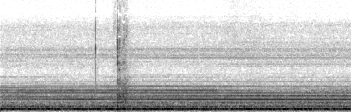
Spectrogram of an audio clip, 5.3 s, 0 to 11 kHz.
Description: On top of that, it burns away 12-16W constantly, that's why the fan kicks in like a hairdryer every once in a while... instead of running slowly but constantly.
